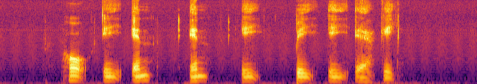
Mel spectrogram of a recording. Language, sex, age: Danish, male, 56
